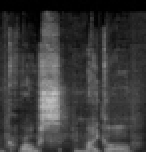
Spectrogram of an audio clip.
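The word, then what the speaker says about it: Gros Michel: It's a a gross Michael. That's how you pronounce that, by the way.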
